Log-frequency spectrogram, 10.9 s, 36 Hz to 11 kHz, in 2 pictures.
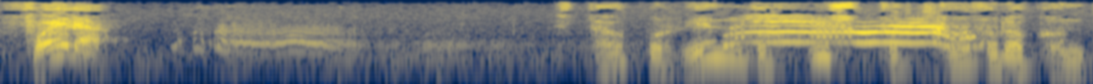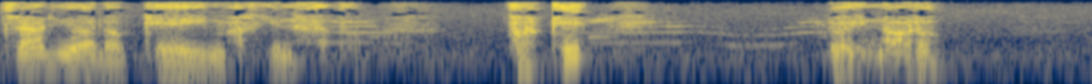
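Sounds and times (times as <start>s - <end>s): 
low rumbling background: 0.0s - 10.9s
speech: 0.2s - 0.6s, 2.8s - 7.4s, 8.0s - 8.5s, 9.6s - 10.2s
cat yowling: 0.8s - 2.8s, 3.4s - 5.0s, 7.0s - 7.6s, 8.4s - 9.8s.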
